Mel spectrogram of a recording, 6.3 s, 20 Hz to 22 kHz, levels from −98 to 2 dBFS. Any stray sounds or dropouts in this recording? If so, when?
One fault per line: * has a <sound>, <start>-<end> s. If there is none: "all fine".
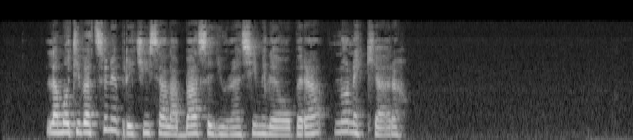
all fine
